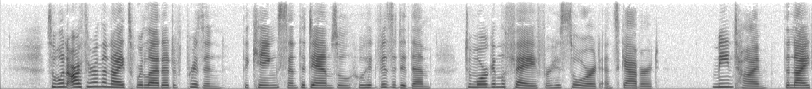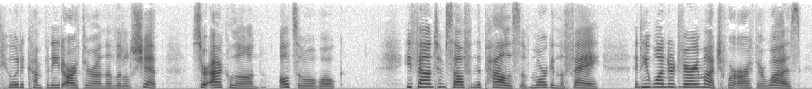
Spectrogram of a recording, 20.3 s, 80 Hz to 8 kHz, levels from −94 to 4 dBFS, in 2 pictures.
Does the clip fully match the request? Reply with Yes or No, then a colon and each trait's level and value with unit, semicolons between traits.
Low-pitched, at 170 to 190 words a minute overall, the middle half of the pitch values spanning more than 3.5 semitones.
No: high, 220 Hz; average, 185 wpm; average, 4.3 semitones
